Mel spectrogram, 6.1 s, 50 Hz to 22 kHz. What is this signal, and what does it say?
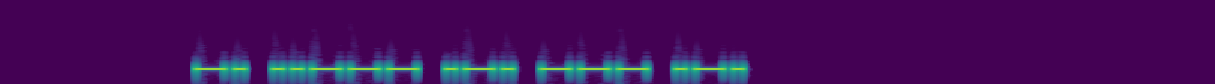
Morse code, heard as a keyed tone, about 25 wpm, 700 Hz. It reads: N2ROR
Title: USA Call Signs - 5 Characters - Repeated 2x - 25wpm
